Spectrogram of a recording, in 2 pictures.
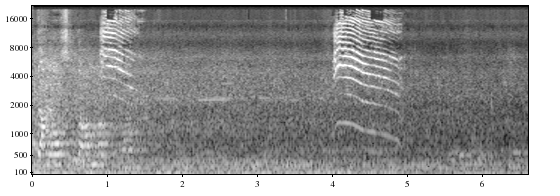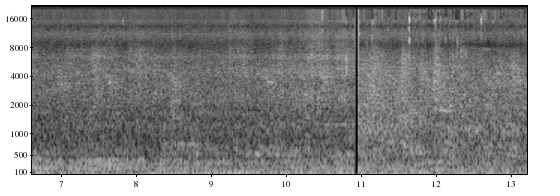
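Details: Tiny stray kittens in Istanbul meowing for their mother cat: a few high, sharply descending meows near the start and around four seconds, over steady low street rumble with Turkish speech nearby.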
